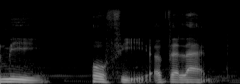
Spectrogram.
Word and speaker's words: Kofi: They call me Kofi of the land. Coffee? Kofi. Ophi of the land, huh? Kofi. Damn. Wait, spell that again? Like, Kofi. like Kofi, KOFI. like Kofi Kingston.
